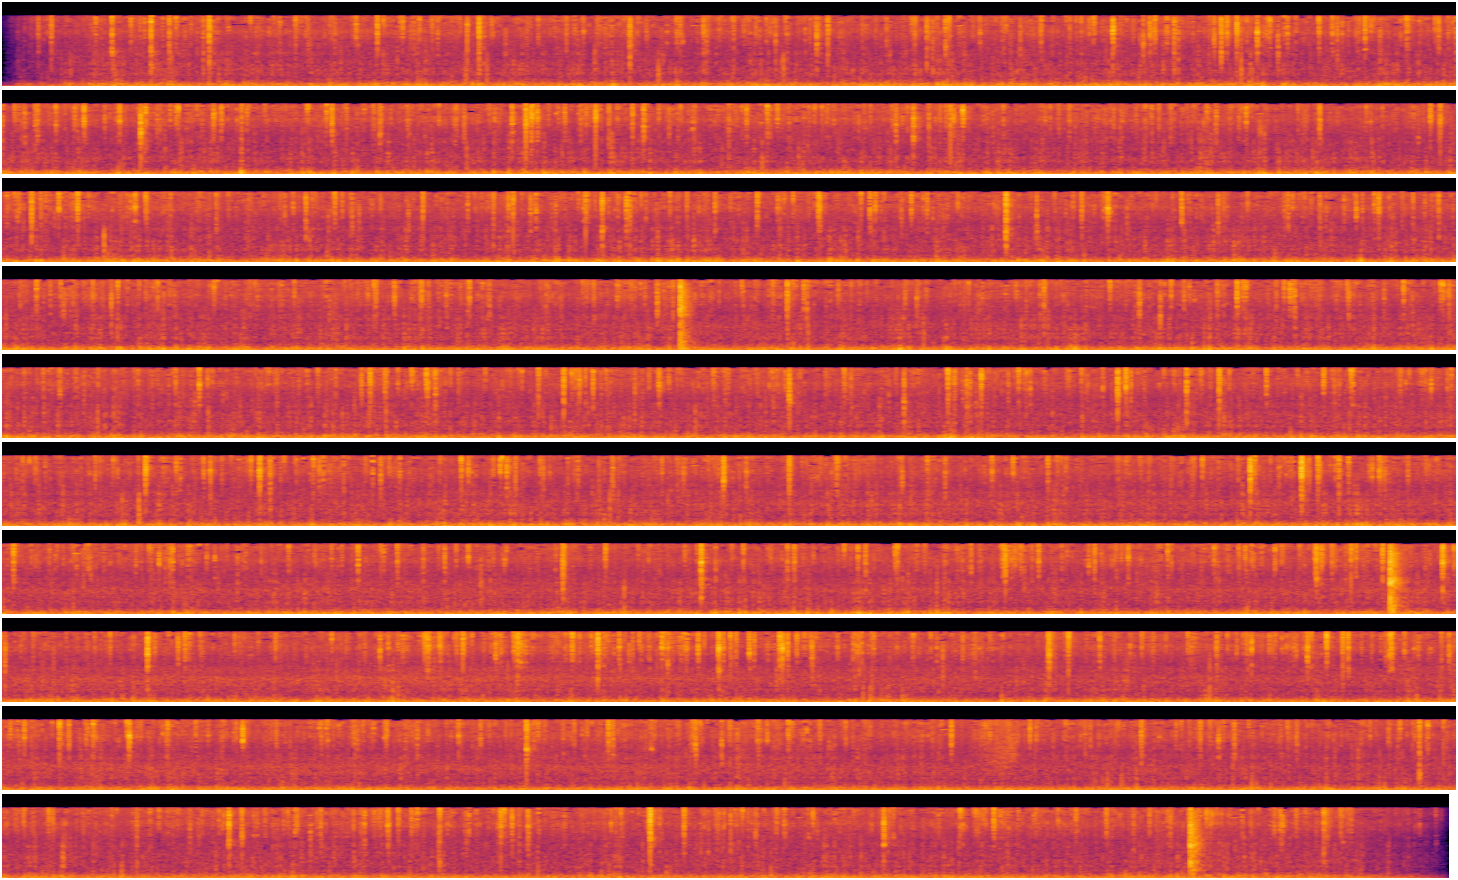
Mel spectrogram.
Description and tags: Lit Fireplace
A lit sauna fireplace.
burn, burning, crackle, fire, fireplace, flame, flames, sauna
